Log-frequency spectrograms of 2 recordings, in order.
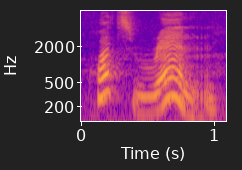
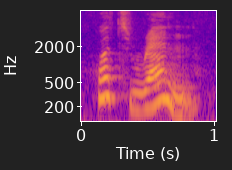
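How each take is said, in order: First: Put-on repeating "What's Ren?" in the plain king voice, no childlike lift; king quoting the boy. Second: Put-on a boy puzzling over a strange word, lightly childlike; curious child. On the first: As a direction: savour the boy's words back to the court. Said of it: "he asks". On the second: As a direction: ask it as a puzzled little boy. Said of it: "asked Button-Bright".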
